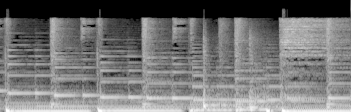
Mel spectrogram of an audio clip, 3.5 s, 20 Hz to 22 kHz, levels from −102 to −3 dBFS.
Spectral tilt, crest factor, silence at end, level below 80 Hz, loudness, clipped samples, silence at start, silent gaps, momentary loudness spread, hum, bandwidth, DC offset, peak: -4.5 dB/octave; 12 dB; 0 s; -14 dBFS; -14 LUFS; 0.2%; 0 s; none; 5 LU; none; 11.5 kHz; under 0.1%; 0 dBFS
